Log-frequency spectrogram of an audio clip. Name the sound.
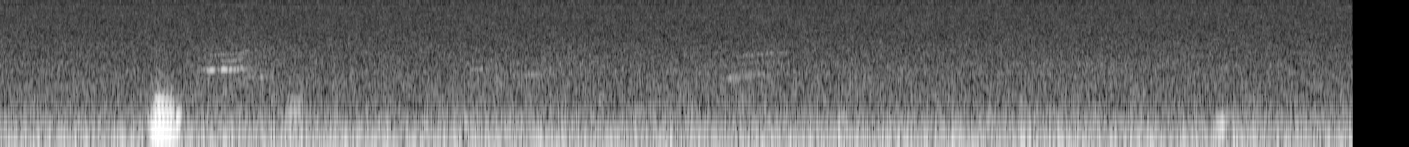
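cat meowing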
